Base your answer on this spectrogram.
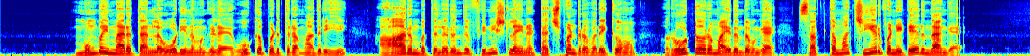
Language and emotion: Tamil, happy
